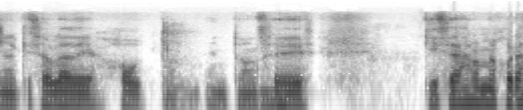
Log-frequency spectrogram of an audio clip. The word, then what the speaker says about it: Houghton: Y Yo este apellido lo he visto pronunciado de varias formas, ¿eh? Y de hecho, al anunciar el premio, vi que la persona que lo anunciaba decía Houghton, Ujú.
